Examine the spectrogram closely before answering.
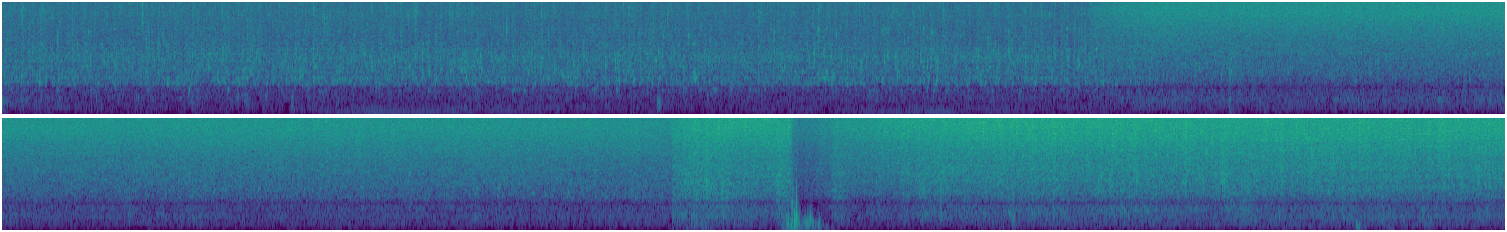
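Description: Steady rushing of a small woodland creek and waterfall, an even hiss of flowing water. The sound turns brighter about a third of the way in, and a short louder rush of noise comes about two-thirds of the way through.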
